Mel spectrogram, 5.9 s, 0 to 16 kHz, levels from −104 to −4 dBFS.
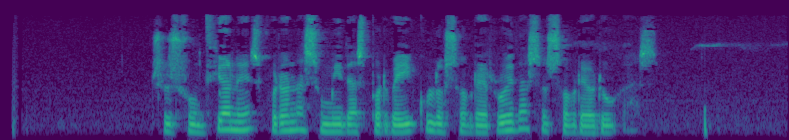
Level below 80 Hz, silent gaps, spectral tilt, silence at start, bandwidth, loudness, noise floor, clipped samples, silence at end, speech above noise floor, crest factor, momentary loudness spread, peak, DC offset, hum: under -90 dBFS; none; -2.5 dB/octave; 1.15 s; 11.5 kHz; -42 LUFS; -80 dBFS; under 0.1%; 0.55 s; 37 dB; 20 dB; 11 LU; -24 dBFS; under 0.1%; none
